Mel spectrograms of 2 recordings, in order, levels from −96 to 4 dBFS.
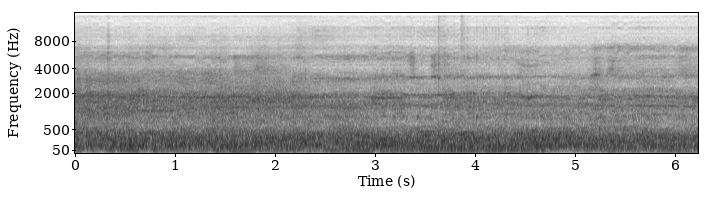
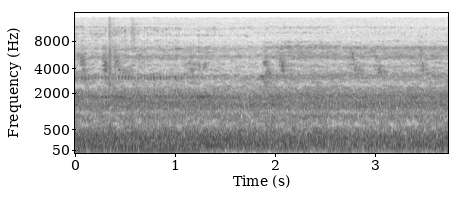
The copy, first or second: first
